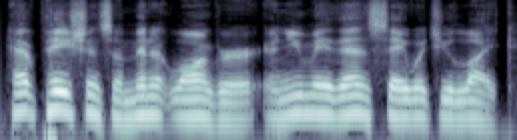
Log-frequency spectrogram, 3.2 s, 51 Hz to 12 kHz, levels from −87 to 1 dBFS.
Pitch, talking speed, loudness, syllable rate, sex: 130 Hz, 240 wpm, -17 LUFS, 5.9 syllables/s, male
